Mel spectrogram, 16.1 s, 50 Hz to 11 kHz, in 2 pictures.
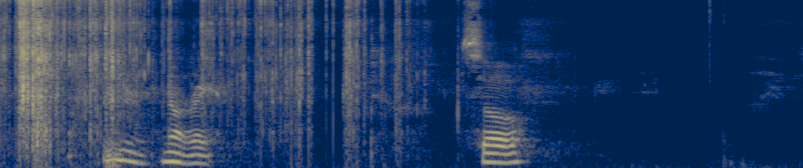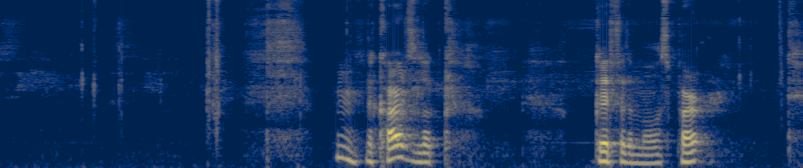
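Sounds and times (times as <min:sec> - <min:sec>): cards rustling and ticking: 0:00.0 - 0:04.8
plastic wrap crinkling and tearing: 0:00.0 - 0:04.8
person humming: 0:01.0 - 0:01.7.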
